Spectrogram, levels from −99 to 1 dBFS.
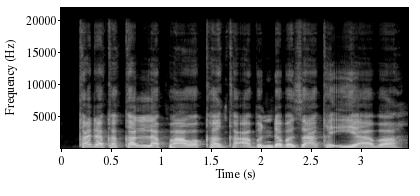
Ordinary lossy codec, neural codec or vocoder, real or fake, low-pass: none; vocoder, 44.1 kHz, 128 mel bands, Pupu-Vocoder; fake; 19.8 kHz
